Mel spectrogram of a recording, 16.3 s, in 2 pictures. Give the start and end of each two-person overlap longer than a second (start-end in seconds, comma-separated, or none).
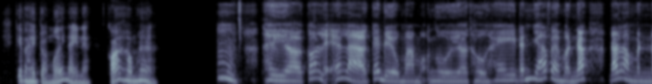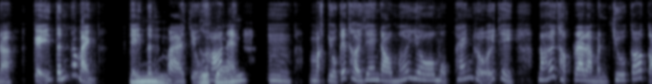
9.8-11.1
